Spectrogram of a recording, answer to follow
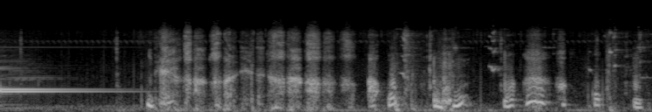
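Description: A single held ringing tone fades away over the first second and a half. Then a quick run of short vocal sounds, rising and falling in pitch, goes on for the rest of the time.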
